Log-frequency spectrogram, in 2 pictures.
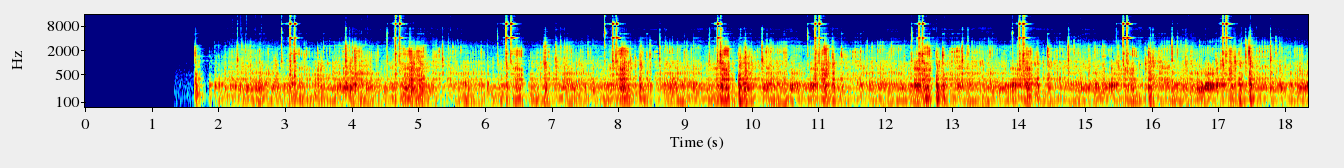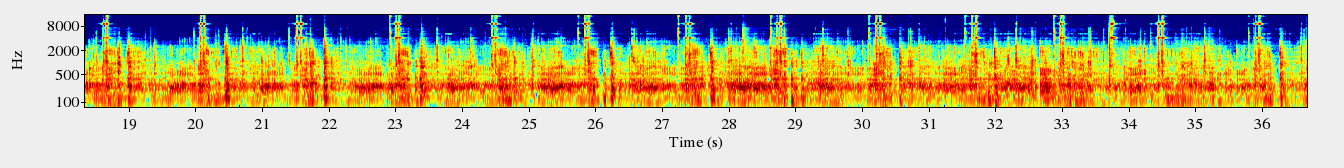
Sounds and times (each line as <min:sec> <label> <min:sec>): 0:02.1 Grinding gears and steady clinking of an antique, hand-cranked drill press 0:36.6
